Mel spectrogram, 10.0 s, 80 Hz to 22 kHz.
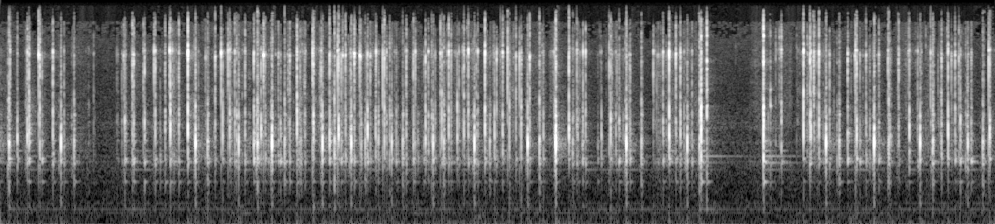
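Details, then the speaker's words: Keychron Q1 75% board with aluminum case, aluminum plate, Gateron Phantom Red switches, case foam and gasket mount: fast typing with bright clacks and a faint metallic ring, revealing case ping and hollowness. "However, I did notice that there was a lot of ping and hollowness to this keyboard, and let me demonstrate that to you with knocking on the case."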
